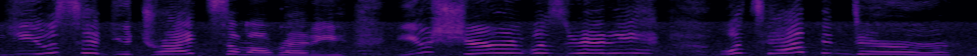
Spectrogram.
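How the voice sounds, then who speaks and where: A squeaky put-on character voice sits at an extremely high pitch. It moves at a moderate pace. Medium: machinima. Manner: blunt, curious.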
